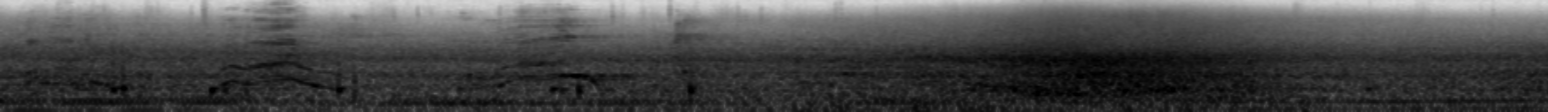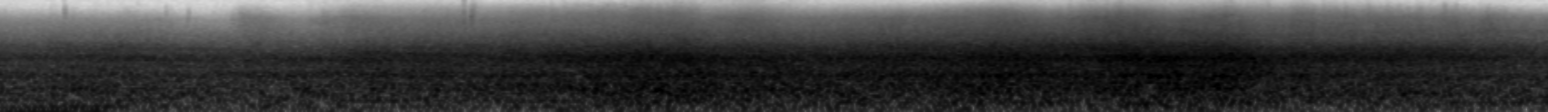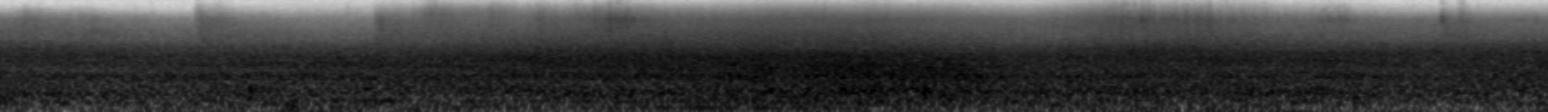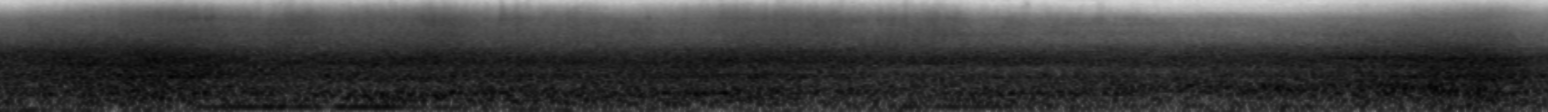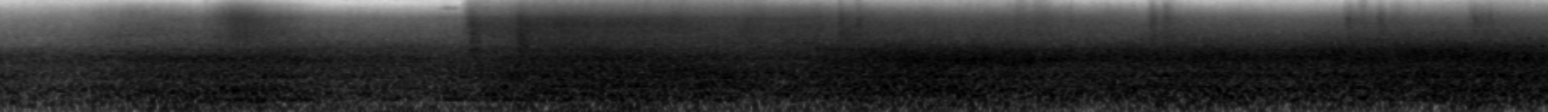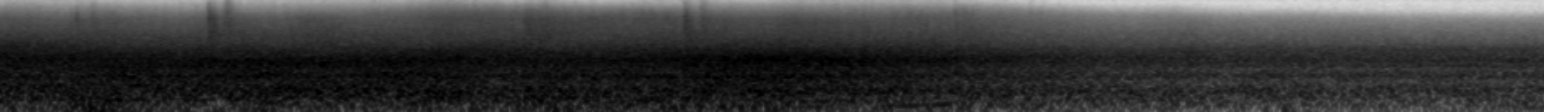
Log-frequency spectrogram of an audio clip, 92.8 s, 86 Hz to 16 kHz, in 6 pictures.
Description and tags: Recorded traffic under a bridge with water dripping around me and a homeless man making noise. Recorded to Tascam HDP2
